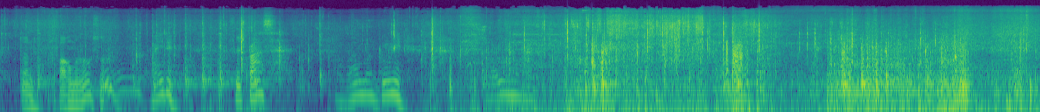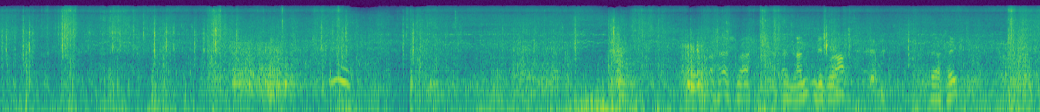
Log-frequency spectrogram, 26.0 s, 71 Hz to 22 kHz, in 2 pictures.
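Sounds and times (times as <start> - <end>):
bike knocking and rattling: 0.0 - 26.0
tyres rumbling on trail: 0.0 - 26.0
wind noise on microphone: 6.5 - 26.0.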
